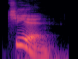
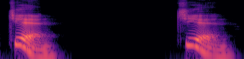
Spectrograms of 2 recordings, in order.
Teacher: It is pronounced like Z, z, but with the dorsum of the tongue. It is exactly like X.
